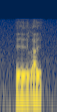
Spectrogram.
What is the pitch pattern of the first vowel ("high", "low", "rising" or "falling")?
rising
